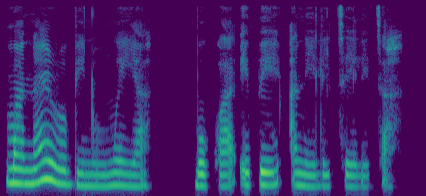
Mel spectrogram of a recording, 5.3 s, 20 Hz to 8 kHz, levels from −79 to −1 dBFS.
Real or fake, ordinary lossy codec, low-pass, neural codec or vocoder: real; none; 7.2 kHz; none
